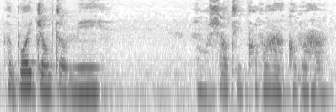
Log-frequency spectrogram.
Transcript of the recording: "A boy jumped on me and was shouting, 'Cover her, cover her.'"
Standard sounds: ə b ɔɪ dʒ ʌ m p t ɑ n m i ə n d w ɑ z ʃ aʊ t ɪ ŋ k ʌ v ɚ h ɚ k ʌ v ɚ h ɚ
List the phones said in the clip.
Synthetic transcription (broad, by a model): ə b ɔɪ dʒ ʌ m p t ɑ n m i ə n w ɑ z ʃ aʊ t ɪ ŋ k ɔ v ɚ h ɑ k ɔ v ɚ h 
